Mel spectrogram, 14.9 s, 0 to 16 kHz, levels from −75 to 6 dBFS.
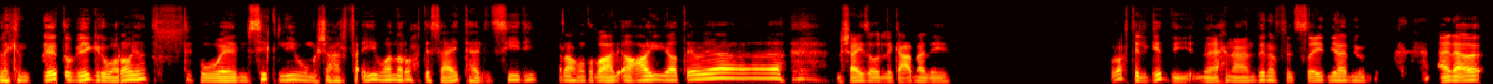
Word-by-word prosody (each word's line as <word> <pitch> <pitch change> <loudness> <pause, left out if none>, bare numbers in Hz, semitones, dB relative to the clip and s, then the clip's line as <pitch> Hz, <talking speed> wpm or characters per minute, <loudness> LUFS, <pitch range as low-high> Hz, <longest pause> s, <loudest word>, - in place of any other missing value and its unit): لكن 115 0 -2 0.2
لقيته 135 -2 +4
بيجري 130 0 +2
ورايا 140 +9 +2 0.5
ومسكني 110 +6 0
ومش 120 -6 -3
عارفة 105 -1 -4
إيه، 145 +4 -1
وأنا 135 -1 +1
رُحت 140 -2 -4
ساعتها 110 -1 -2
لسيدي- 135 +8 -5 0.3
رحمة 115 -1 0
الله 115 +1 +6
عليه- 115 +3 +3
أعيّط، 130 0 +3
وياه! 180 +2 +2 0.5
مش - - -2
عايز 115 +2 +2
أقول 110 -2 -3
لِك 105 - -4
عمل 100 -2 +1
إيه. 100 -1 -8 1.6
رُحت 165 +1 -3
لجدّي، 120 - -3
إن 105 - -11
إحنا 105 +2 -2
عندنا 115 +5 -2
في 115 - -14
الصعيد 115 +2 -3
يعني 120 -1 0 0.9
أنا 120 +4 +5
120 Hz, 130 wpm, -22 LUFS, 110-140 Hz, 1.6 s, الله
